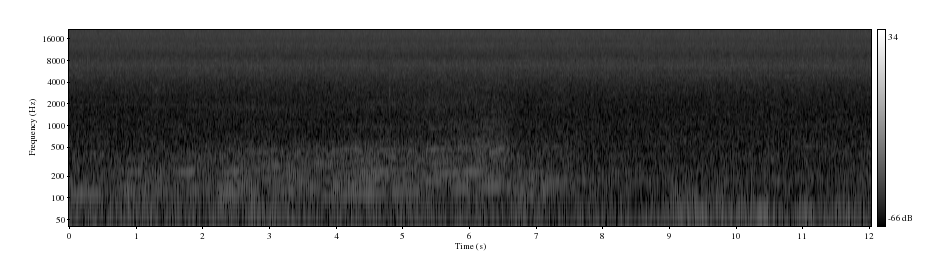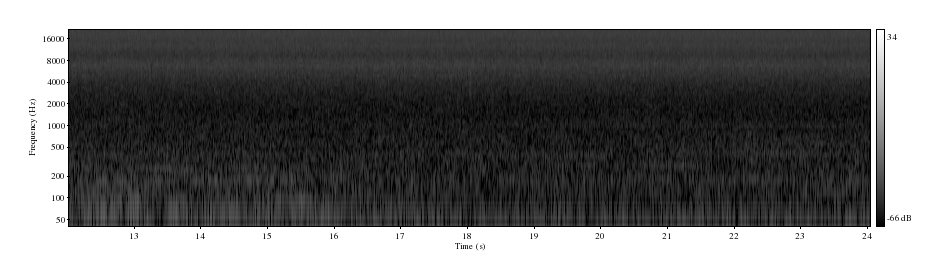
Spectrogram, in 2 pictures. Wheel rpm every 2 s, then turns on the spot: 0, 0, 0, 0, 0, 0, 0, 0, 0, 0, 0, 0.
none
